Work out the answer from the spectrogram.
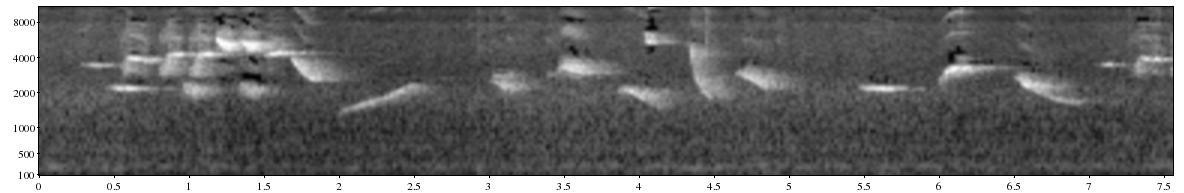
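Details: Green-winged saltator singing a run of loud slurred whistles, many sweeping down or up, delivered in short separated notes about twice a second, with a steady low hum in the background.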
